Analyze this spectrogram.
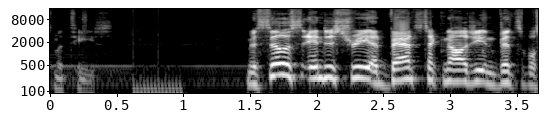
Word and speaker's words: MATIS: Did anyone think it was pronounced Mattis? Cuz I I for the longest time I pronounced it mattis until it was made clear that was Matis.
